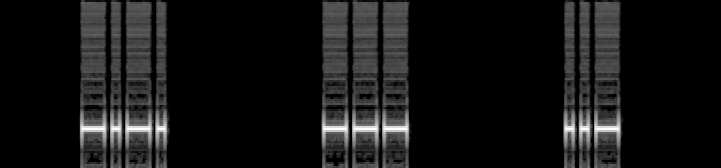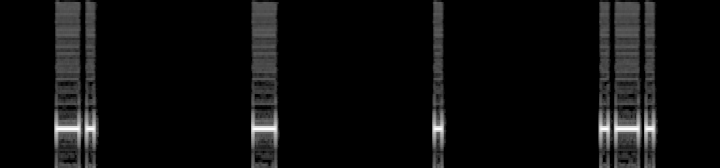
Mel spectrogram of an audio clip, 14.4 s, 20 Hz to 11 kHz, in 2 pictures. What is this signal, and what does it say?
Morse code, heard as a keyed tone, about 16 wpm, spaced as for 5 wpm, 800 Hz. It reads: COUNTER
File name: CW Code Groups @5WPM / Technical Subjects / XC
